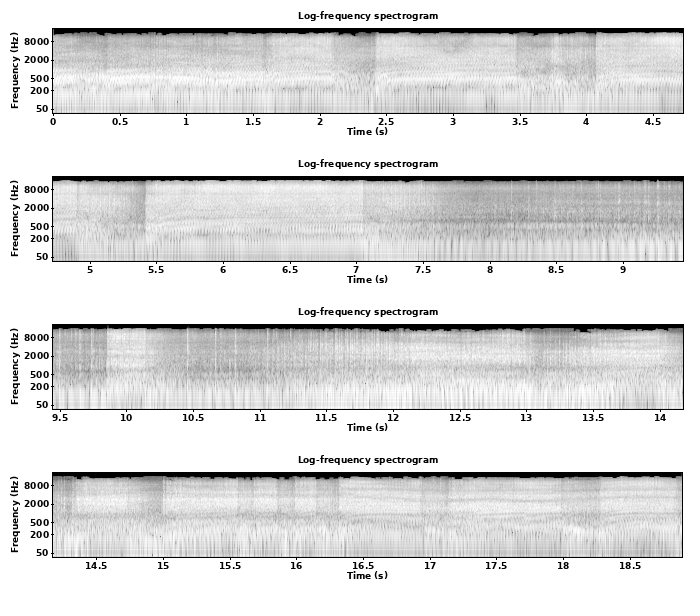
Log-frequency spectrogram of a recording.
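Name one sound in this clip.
A truck engine roars and revs up and down loudly, outdoors.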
